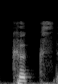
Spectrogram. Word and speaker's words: cooks: cooks だよね。 cooks. ね。 cook だから、これも works と同じでしょ。ね。 cooks って読むよね。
